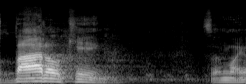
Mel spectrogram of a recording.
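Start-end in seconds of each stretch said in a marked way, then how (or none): 0.0-1.1 put-on Irish accent. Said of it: "He goes".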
